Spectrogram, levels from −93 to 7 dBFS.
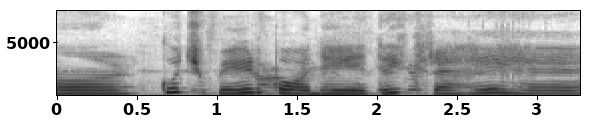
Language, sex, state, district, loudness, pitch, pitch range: Hindi, male, Himachal Pradesh, Shimla, -16 LUFS, 295 Hz, 285-330 Hz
